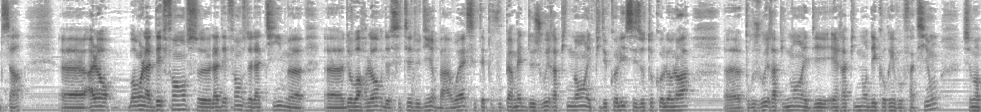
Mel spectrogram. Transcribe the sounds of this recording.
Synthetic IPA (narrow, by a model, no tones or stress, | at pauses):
msa | øa̰lɔʁbɔ̃lad̪efɑ̃sølad̪efɑ̃sd̪əlat̪ʰimø | ød̪əwaʁlɔʁd̪set̪ɛd̪əd̪iːʁbãwɛset̪ɛpuʁvupɛʁmɛt̪χd̪əʒweʁapid̪mɑ̃epɥid̪əkɔlesezot̪okɔlɔna | øpuʁʒweʁapid̪mɑ̃ed̪eeʁapid̪mɑ̃d̪ekɔʁevofaksjɔ̃ | səmɔ̃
